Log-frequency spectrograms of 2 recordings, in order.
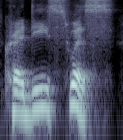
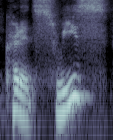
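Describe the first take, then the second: First: It is pronounced the way it's said in Zurich. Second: It is pronounced the American way, stressing Suisse.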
